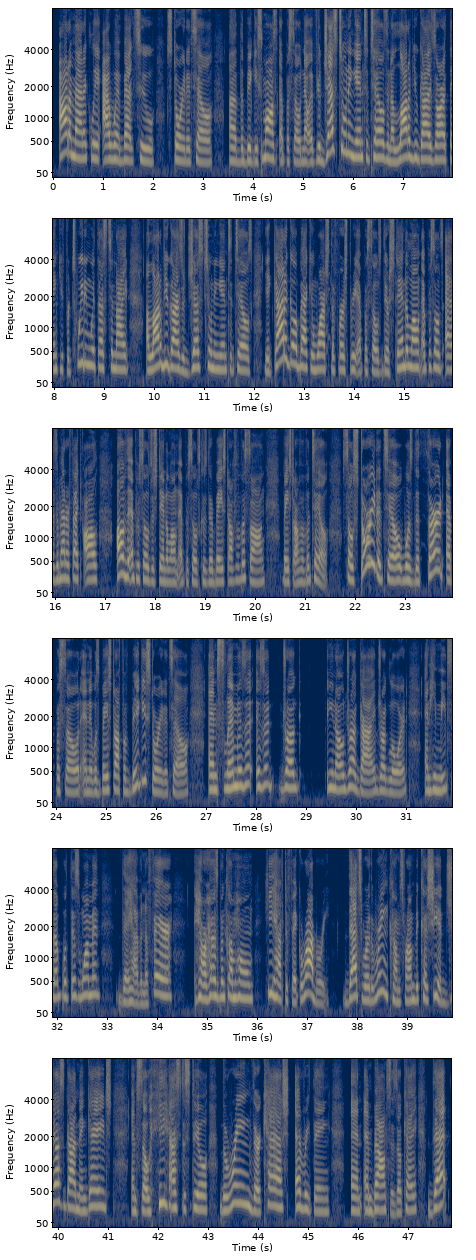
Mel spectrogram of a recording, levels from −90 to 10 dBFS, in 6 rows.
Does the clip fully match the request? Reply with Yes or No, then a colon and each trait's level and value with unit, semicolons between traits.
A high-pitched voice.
Yes: high, 215 Hz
